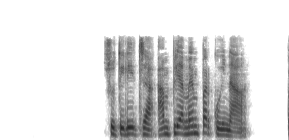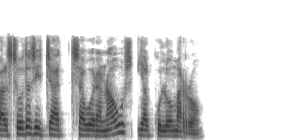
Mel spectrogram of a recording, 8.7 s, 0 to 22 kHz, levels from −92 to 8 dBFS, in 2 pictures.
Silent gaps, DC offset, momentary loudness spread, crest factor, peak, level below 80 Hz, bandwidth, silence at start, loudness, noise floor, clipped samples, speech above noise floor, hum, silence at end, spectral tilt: 3.88-3.92 s, 4.01-4.12 s, 4.19-4.31 s; under 0.1%; 6 LU; 18 dB; -2 dBFS; -60 dBFS; 8 kHz; 1.55 s; -17 LUFS; under -90 dBFS; under 0.1%; over 74 dB; none; 1.35 s; -4 dB/octave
